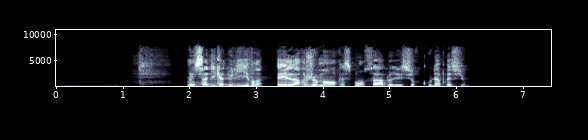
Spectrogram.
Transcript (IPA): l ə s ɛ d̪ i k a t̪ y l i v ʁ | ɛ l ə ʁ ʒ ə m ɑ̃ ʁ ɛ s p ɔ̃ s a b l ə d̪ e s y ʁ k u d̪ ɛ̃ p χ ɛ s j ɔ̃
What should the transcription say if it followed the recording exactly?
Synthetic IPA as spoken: l ə s ɛ̃ d̪ i k a d̪ y l i v ʁ | ɛ l a ʁ ʒ ə m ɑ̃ ʁ ɛ s p ɔ̃ s a b l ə d̪ e s y ʁ k u d̪ ɛ̃ p χ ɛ s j ɔ̃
